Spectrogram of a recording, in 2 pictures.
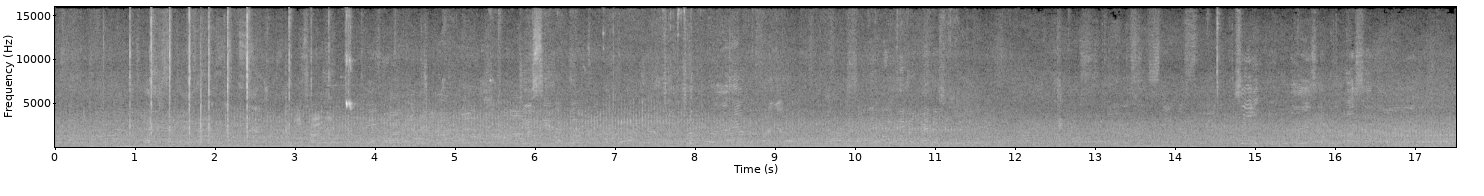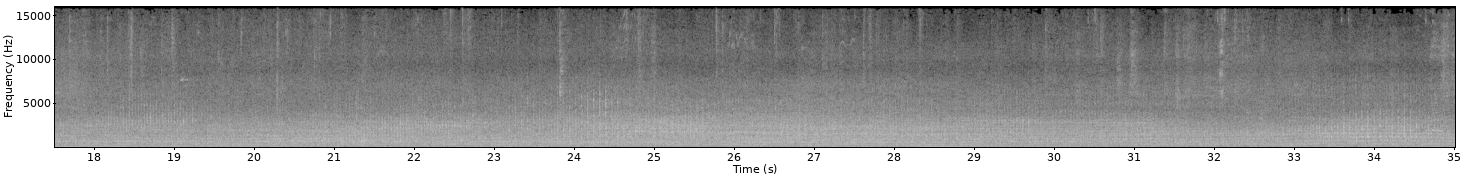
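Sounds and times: low engine hum of traffic: 0.0s - 35.0s.

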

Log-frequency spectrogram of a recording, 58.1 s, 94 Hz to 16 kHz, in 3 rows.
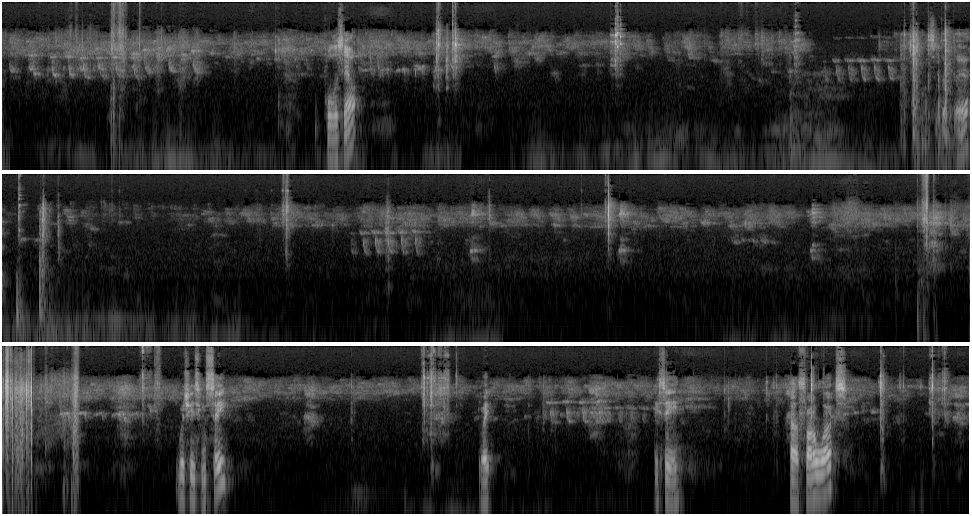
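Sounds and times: faint birds chirping: 0.0s - 58.0s
sharp clicks of metal parts: 8.6s - 9.2s, 12.2s - 12.6s, 47.1s - 48.0s, 56.2s - 57.7s
faint metallic clicks and clinks: 12.1s - 12.7s.

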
